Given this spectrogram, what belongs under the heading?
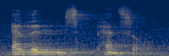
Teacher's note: Because the end consonant, n, vibrates, we would say a Z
